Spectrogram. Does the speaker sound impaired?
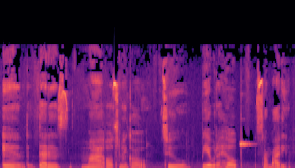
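No.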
